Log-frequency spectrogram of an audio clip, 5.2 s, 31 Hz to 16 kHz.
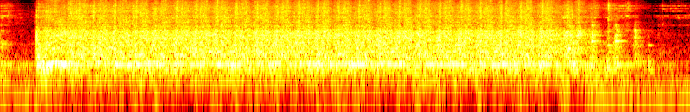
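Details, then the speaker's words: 1980s Sunstar vintage riding mower after starter solenoid replacement, choke on but apparently not working, fuel just coming up: fast hissy starter churns about four seconds with no firing; cranks but won't start, may need priming. "we might have to prime it I see some fuel coming up now"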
